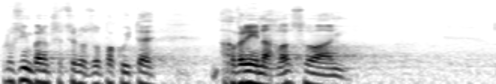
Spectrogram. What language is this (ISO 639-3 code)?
ces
